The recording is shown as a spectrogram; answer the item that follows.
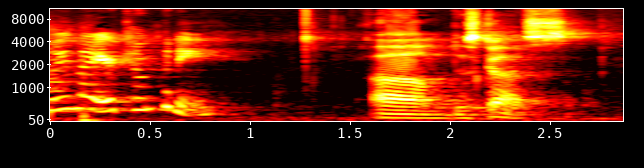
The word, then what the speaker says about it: Disqus: co-founder and CEO of discuss so tell me about your company um discuss you said it right oh good us people say disuse or discus or something um so discuss is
